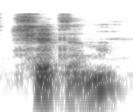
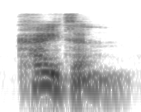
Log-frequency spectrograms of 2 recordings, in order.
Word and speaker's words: chitin: this word here as chitin that is not the way you pronounce it it's pronounced chitin like flying a kite kite in glycogen is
